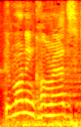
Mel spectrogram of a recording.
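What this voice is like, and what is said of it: German accent. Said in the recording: “a guy that you don't really recognize coming in taking over with a German accent.”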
